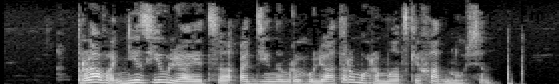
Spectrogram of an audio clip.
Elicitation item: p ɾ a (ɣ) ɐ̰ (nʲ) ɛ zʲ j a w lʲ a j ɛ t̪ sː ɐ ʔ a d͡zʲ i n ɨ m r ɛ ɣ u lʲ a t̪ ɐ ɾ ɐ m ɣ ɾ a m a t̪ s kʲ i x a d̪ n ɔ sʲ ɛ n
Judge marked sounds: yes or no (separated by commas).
no, yes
